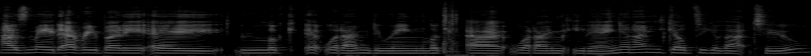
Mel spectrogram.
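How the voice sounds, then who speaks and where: This woman talks at a moderate pace in a fairly low pitch, her intonation flat and monotone. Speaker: podcast co-host. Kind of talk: casual chat. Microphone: new microphone.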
